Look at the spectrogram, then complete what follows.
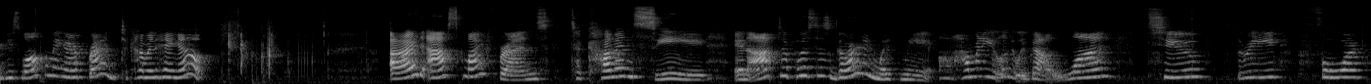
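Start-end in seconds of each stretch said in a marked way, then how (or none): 3.9-9.3 slow, sing-song storybook reading; reading to children. Acted. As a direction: read the lyrics gently to little kids. Reads song lyrics to children.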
